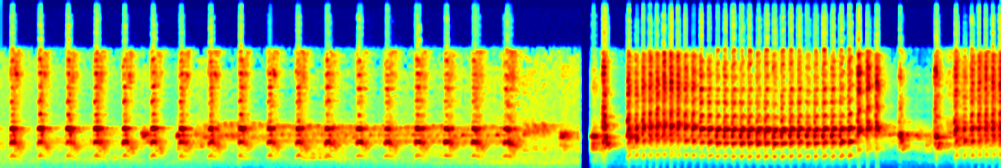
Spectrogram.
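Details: Competition-training master songbird delivering rough 'tembakan' fill: a run of sharp high chips, a short pause, then a dense, fast, buzzy trill to the end.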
